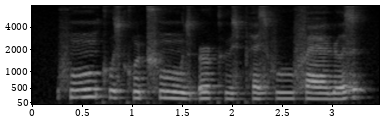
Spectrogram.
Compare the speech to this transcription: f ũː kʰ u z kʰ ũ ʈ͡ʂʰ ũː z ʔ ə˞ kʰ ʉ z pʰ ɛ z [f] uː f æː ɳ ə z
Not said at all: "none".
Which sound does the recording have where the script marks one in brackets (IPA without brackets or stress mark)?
f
